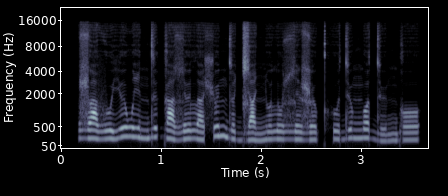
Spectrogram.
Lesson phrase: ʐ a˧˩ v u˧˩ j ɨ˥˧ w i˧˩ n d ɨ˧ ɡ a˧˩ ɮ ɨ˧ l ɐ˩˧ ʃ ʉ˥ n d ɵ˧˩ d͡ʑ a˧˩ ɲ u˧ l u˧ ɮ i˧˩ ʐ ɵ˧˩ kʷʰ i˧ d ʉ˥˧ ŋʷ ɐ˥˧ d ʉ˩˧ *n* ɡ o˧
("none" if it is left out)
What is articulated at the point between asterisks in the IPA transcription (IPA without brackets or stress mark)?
ŋ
